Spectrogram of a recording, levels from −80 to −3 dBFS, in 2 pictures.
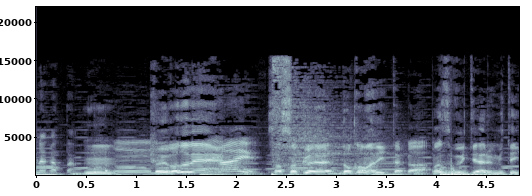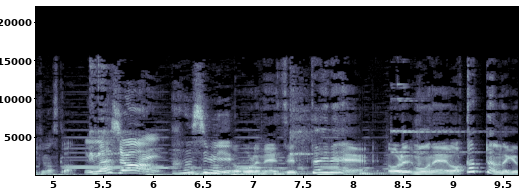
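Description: At 4.51 s a block of digital silence, about 0.67 ms long (fitting a 32-sample block), drops the sound to zero without fading, giving a single tick rather than an audible gap.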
